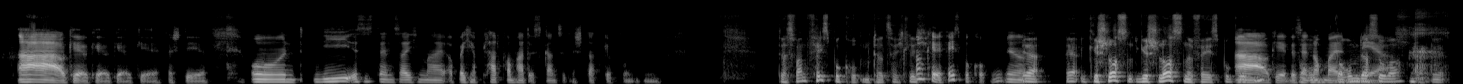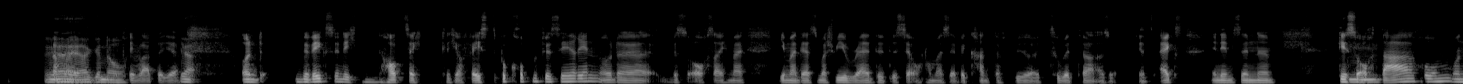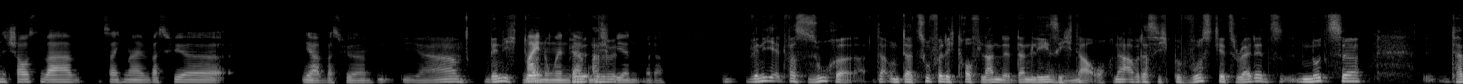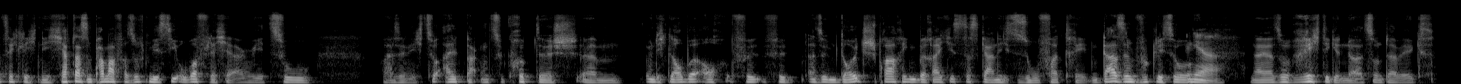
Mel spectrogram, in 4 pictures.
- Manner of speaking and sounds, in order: snort
- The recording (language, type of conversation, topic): German, podcast, Wie verändern soziale Medien die Diskussionen über Serien und Fernsehsendungen?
